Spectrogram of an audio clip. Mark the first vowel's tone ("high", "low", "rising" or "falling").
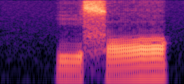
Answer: low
